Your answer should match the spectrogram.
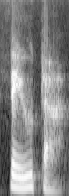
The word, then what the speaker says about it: Ceuta: and now they're wandering around the town of Ceuta.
